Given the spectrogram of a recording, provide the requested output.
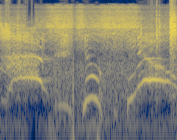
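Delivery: high scream into pleading; scream, then beg in panic; high panicked cry. Acted. Carl dying in the game, high panicked cries.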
